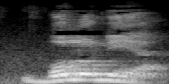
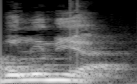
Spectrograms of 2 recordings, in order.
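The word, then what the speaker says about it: Bologna: চট্টগ্রামের মত বাণিজ্যিক নগরী বলুনিয়া ইংলিশে লেখে বলগনা উচ্চারণ করে তারা বলুনিয়া সেখানে প্রোগ্রামে মাহফিলে গেল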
